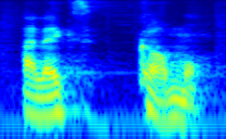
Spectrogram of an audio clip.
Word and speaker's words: Alex Cormont: so for the audience how do you pronounce your name the way it's supposed to be alex como beautiful and we were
